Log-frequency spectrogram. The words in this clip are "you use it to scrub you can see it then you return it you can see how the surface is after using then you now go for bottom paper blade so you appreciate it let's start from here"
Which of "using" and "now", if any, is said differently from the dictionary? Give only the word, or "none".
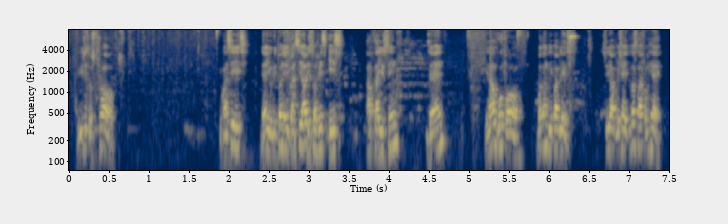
using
